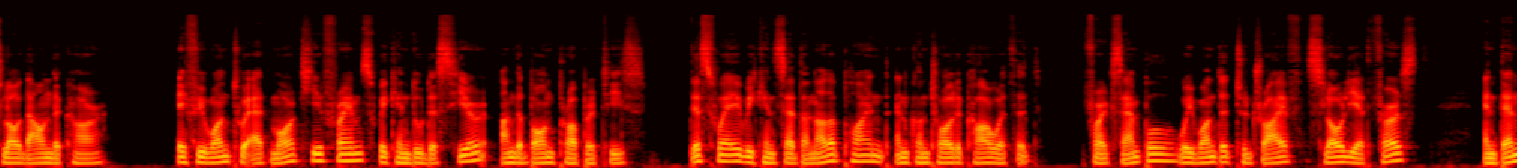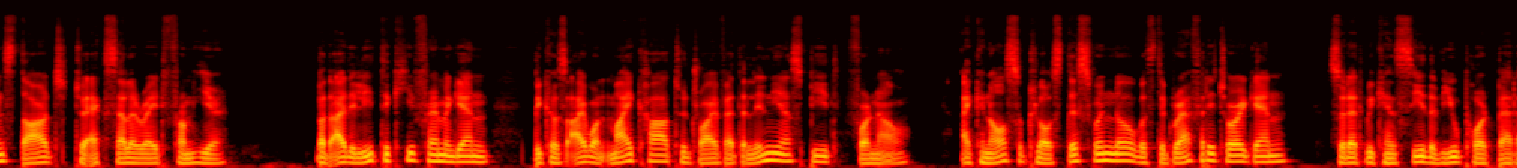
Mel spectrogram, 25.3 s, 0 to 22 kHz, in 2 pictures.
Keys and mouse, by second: 1.9-3.1 drag, 6.1 click, 7.8-8.2 drag, 8.9 g, 15.2-17.6 drag, 17.6 Delete, 20.0-20.9 drag, 22.6 click, 24.5 click.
